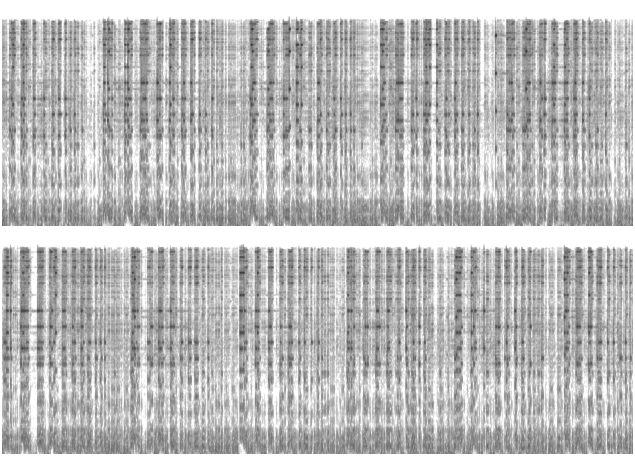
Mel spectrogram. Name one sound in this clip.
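Rapid electronic beeps chirp continuously at shifting pitches.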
